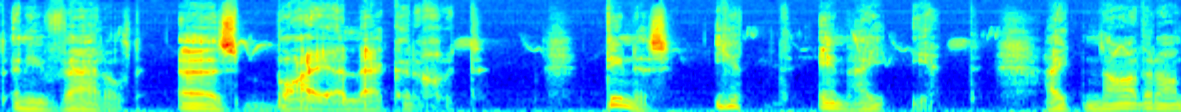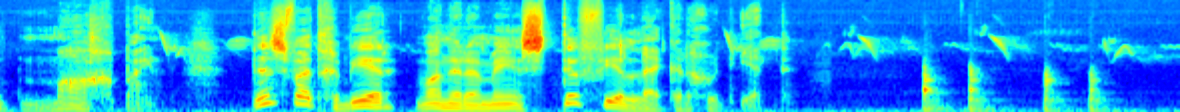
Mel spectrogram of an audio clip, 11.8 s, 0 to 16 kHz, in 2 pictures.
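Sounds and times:
faint bird chirps: 0.0 - 11.7
speech: 0.1 - 9.9
knocking on a house door: 10.5 - 11.6.

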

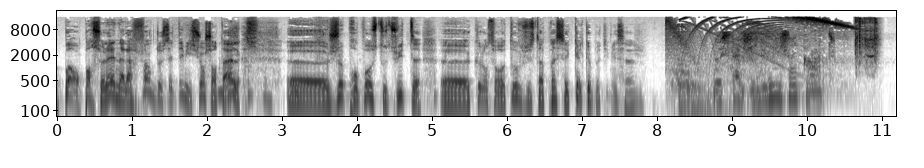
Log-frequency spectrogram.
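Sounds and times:
speech: 0.0 - 7.9, 8.8 - 10.5
laughter: 2.2 - 3.0
faint high electronic whine: 8.1 - 10.8
smartphone camera shutter clicks: 10.1 - 11.1.

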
